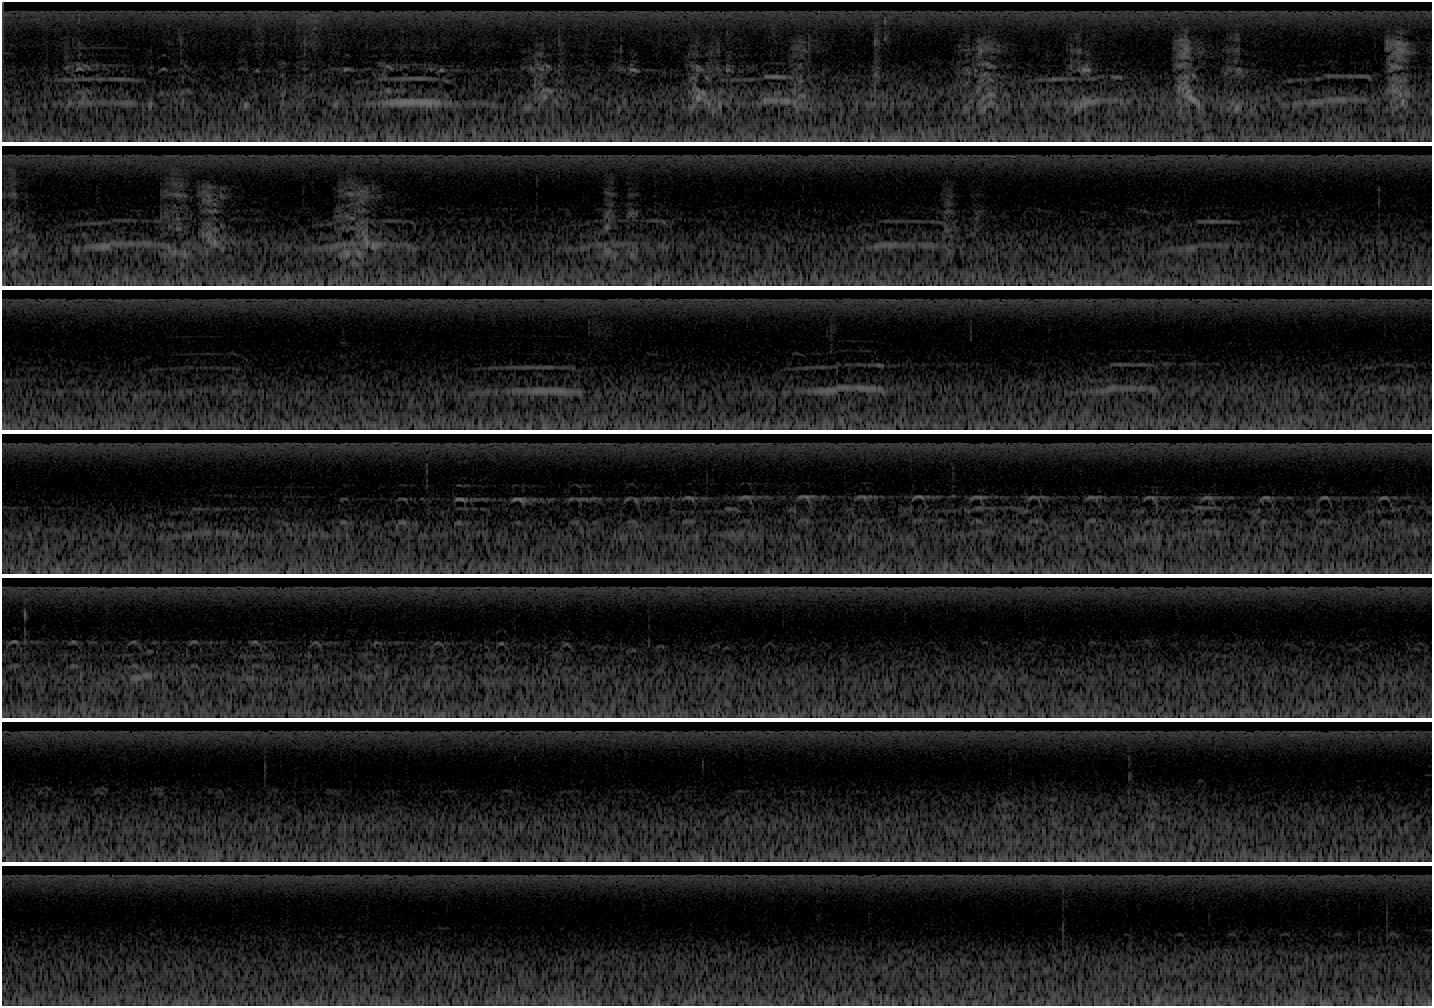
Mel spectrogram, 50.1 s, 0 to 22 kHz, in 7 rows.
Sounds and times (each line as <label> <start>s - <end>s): seagulls 0.3s - 4.2s
seagulls 4.8s - 9.3s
